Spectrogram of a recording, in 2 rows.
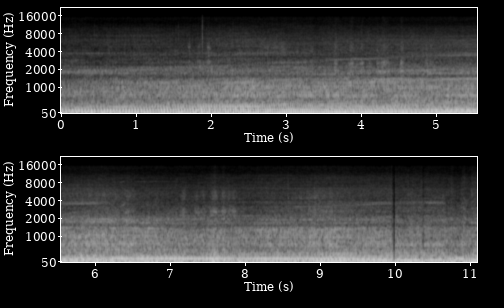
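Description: Honda MSX125SF's 125 cc air-cooled single-cylinder four-stroke engine running steadily at road speed, heard from the bike with wind noise over the microphone. The engine note shifts about six seconds in and dips briefly near the end.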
